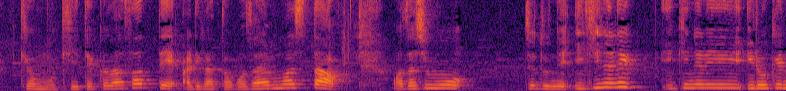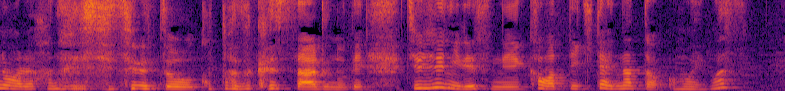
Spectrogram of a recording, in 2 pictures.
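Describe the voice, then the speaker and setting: Speaking at a fairly quick pace, a woman with a high pitch and a dark, mellow tone uses lively intonation. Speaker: podcast host. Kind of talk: casual monologue. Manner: fast talker.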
